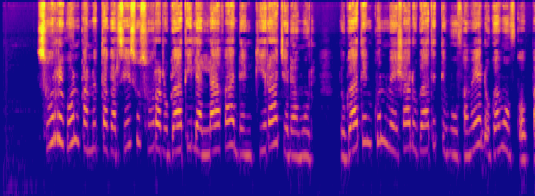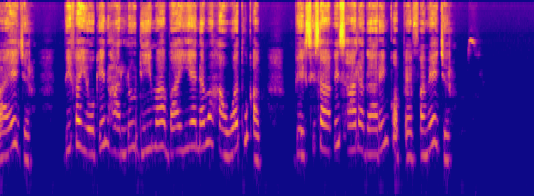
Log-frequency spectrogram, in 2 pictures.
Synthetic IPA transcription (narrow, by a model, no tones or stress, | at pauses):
suːrːɪkʊŋkɐnːʊt̪ːɪɐɡɐɾsiːsʊsuːɾɐᶑʊɡaːt̪iːlɐlːaːfaːd̪ɐŋkiːɾaːd͡ʒɛᶑɐmuːᶑ̪ɐ̥ | d̪ʊɡaːt̪iːŋkʊnme̞ːʃaːdʊɡaːt̪ɪt̪ːɪbuːfɐme̞ːᶑʊɡɐmuːfkʼɔpʼːaːʔe̞ːd͡ʒɪɾɐ̥ | bɪfɐjo̞ːkiːnɦalːuːd̪iːmaːbaːjʔe̞ːnɐmɐhɐwːɐt̪ʊkʼɐbɐ̥be̞ːksɪsaːfɪshaːlɐɡaːɾiːŋkʼɔpʼːe̞ːfːɐme̞ːd͡ʒɪɾɐ̥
